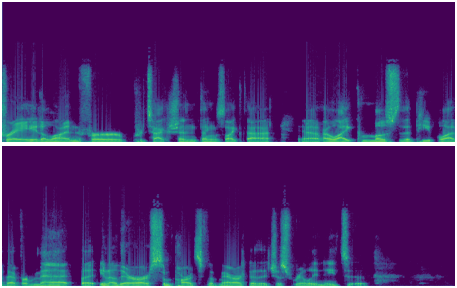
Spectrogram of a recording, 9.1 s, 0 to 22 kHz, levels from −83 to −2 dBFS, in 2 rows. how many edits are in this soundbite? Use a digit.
1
